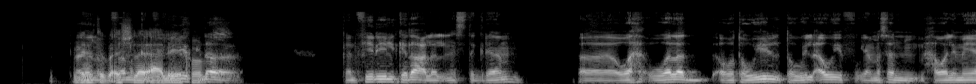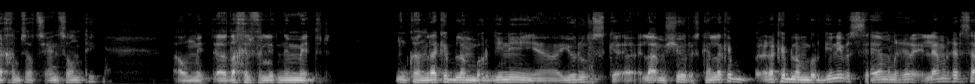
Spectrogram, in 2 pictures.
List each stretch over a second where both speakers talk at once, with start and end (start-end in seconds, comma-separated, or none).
0.8-2.4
